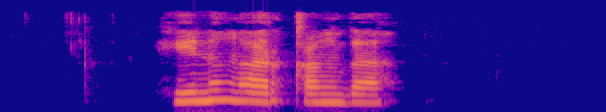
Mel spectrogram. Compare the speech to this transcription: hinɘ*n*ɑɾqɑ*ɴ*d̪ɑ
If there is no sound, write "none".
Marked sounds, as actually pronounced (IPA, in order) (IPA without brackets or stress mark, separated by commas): ŋ, ɴ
